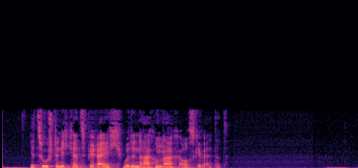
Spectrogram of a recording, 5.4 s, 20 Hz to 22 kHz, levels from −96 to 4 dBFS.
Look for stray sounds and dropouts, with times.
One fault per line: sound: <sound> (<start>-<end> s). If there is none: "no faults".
no faults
